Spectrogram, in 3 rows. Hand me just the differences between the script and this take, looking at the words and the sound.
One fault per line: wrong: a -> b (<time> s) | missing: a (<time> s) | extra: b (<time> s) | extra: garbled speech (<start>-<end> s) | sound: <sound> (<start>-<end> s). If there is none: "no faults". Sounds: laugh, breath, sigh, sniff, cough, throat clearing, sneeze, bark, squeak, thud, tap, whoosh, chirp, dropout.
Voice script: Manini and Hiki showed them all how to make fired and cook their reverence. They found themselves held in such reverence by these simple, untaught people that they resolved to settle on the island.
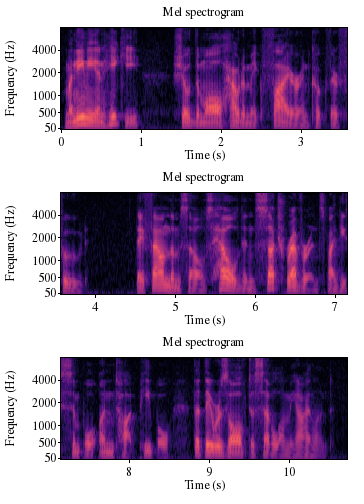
wrong: fired -> fire (2.5 s)
wrong: reverence -> food (3.5 s)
